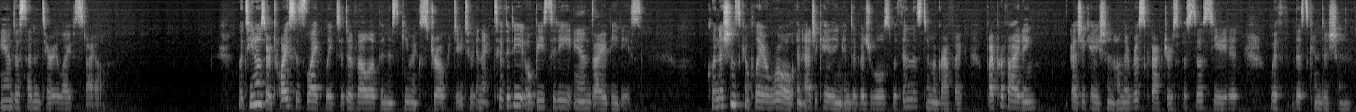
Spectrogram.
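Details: Adult woman narrating; normal speech.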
